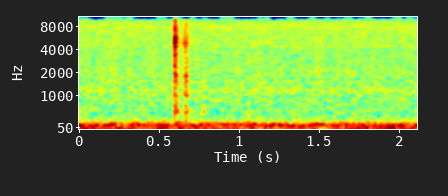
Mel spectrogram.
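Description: Steady low background hum with a single sharp click about half a second in.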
